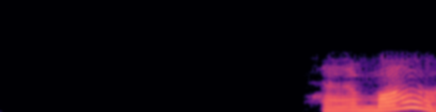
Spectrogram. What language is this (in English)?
Bangla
